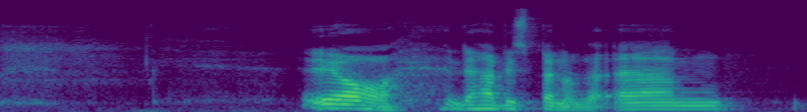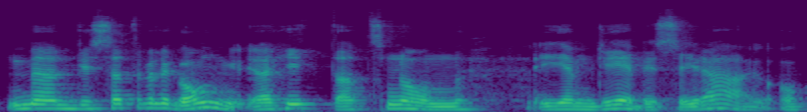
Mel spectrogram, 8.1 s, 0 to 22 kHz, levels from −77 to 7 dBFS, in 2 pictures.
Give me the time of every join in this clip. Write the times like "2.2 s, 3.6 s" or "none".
6.7 s

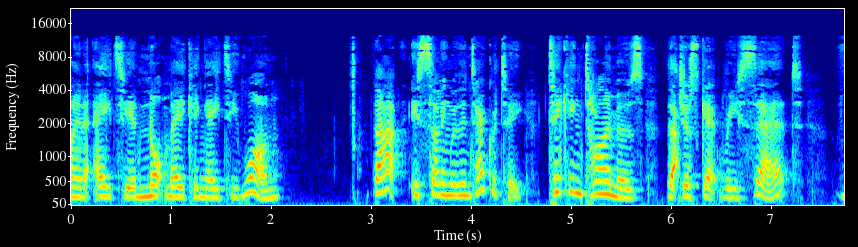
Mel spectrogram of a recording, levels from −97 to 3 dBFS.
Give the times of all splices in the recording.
4.6 s, 6.1 s

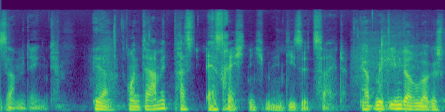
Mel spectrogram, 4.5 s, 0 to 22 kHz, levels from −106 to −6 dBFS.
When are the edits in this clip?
1.9 s, 3.5 s

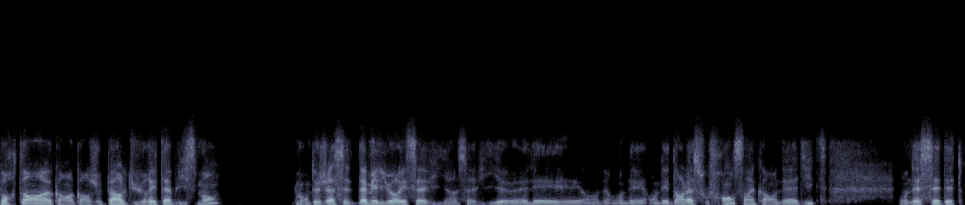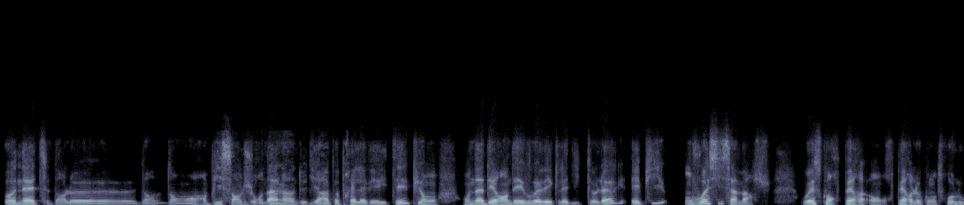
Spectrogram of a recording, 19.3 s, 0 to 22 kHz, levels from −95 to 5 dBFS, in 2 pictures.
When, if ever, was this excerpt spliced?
8.9 s

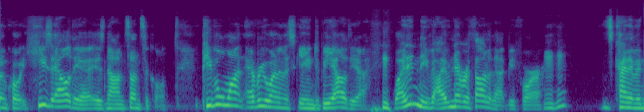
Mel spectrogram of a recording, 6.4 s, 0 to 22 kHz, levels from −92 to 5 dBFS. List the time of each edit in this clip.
3.9 s

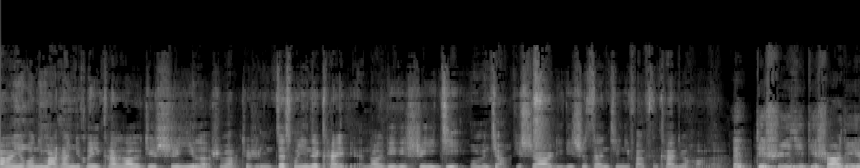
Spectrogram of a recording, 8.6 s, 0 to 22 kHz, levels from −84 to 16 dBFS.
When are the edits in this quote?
none

